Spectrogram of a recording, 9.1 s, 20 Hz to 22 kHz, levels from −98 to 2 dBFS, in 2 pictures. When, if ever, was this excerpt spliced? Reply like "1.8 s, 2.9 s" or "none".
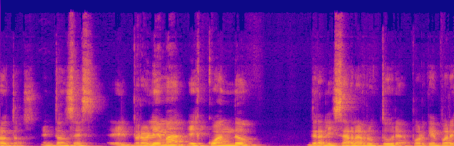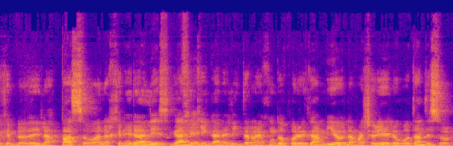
none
